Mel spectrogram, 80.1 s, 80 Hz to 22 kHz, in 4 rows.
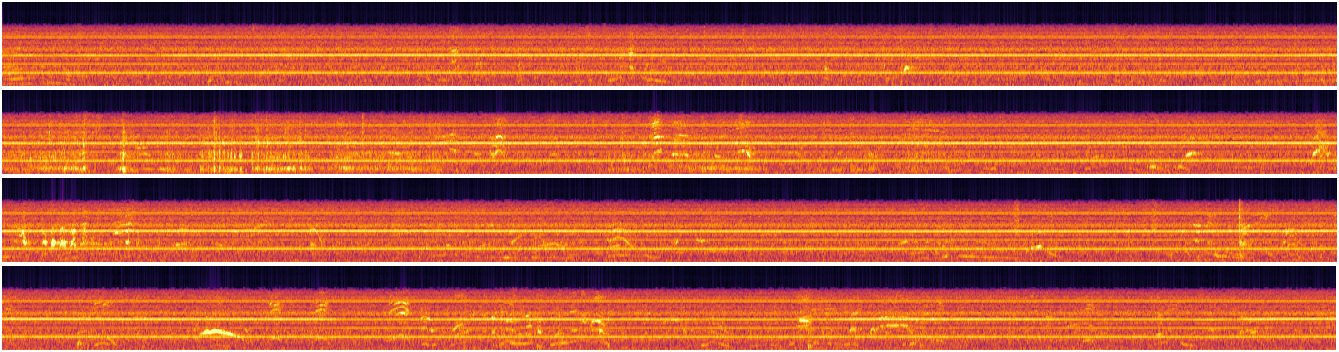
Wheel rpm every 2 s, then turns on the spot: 0, 0, 0, 0, 0, 0, 0, 0, 0, 0, 0, 0, 0, 0, 0, 0, 0, 0, 0, 0, 0, 0, 0, 0, 0, 0, 0, 0, 0, 0, 0, 0, 0, 0, 0, 0, 0, 0, 0, 0.
none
